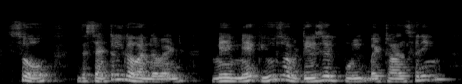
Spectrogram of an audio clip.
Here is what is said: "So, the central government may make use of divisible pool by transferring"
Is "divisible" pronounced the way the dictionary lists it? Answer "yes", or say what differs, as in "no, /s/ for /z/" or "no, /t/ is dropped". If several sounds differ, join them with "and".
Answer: no, /b/ is dropped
